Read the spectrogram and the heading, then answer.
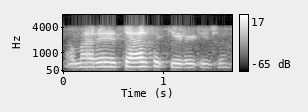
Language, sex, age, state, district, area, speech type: Gujarati, female, 60+, Gujarat, Kheda, rural, conversation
